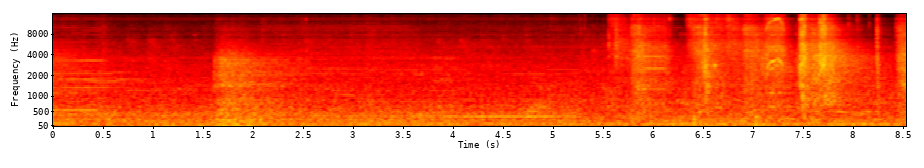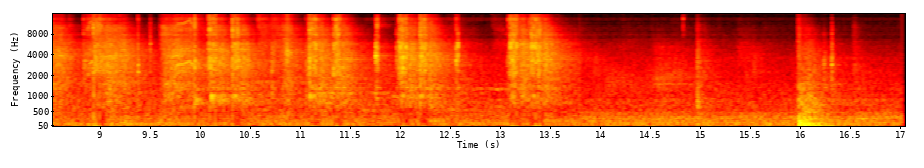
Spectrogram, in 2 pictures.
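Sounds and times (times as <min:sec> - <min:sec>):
metal tools clanking and rattling: 0:05.6 - 0:13.9.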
